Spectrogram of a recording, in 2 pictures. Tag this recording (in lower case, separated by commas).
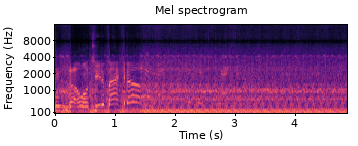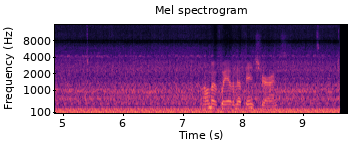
vehicle, speech, truck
